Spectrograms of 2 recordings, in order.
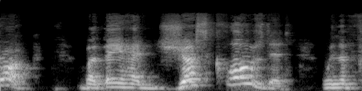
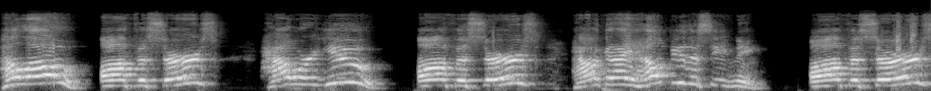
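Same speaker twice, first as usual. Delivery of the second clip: deliberately really loud, slow, high, drawn-out speech; 8 semitones higher, 8 dB louder than usual. Retelling greeting officers who approach, the speaker talks really loudly. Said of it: "I start talking really loudly".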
